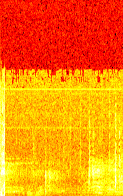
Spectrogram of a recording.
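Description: A commentator's word breaking off at the very start, then near silence with only faint background sound.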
